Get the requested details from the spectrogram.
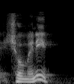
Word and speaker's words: Tchouaméni: Creo que es el nombre, se dice Tchouaméni, que es jugador del Real Madrid.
